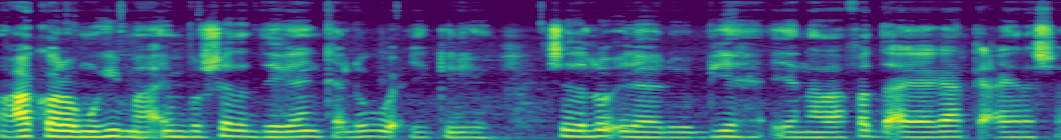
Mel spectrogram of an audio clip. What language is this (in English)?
Somali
